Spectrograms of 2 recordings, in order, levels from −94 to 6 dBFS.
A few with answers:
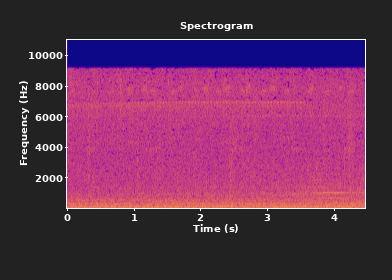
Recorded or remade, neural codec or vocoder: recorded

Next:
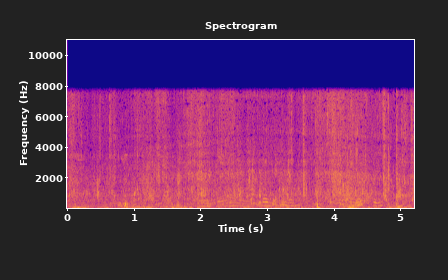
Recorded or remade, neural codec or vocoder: recorded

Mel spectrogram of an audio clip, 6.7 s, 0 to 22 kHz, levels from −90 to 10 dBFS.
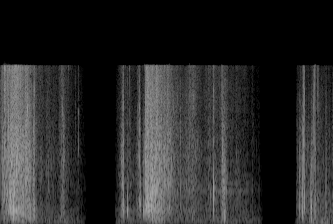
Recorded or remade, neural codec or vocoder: recorded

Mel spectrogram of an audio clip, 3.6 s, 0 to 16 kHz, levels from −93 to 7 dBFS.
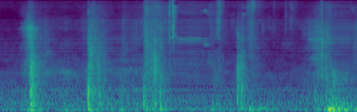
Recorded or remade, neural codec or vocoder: remade, vocoder, Vocos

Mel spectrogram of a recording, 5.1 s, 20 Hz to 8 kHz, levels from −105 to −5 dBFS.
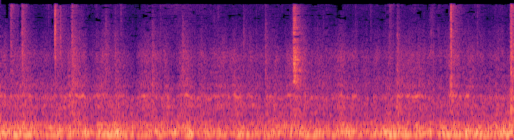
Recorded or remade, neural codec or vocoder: recorded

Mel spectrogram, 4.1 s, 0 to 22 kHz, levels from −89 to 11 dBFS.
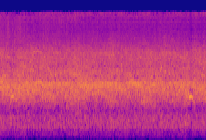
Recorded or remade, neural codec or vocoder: recorded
